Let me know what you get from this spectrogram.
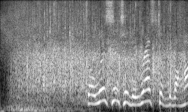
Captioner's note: audience applauding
